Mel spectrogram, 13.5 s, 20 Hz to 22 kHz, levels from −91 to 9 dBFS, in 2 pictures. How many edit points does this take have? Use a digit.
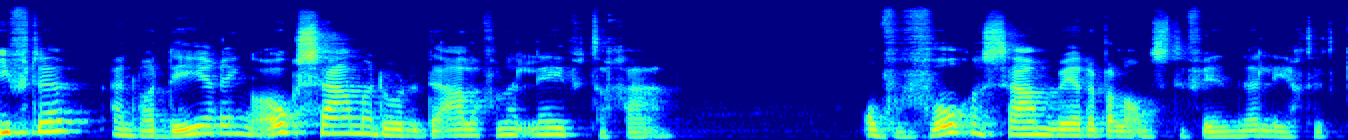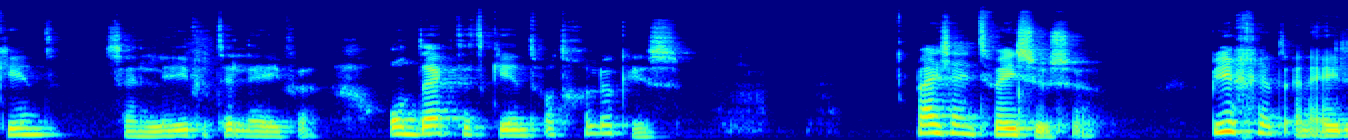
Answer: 0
